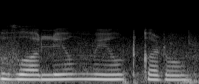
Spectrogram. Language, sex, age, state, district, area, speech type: Urdu, female, 18-30, Uttar Pradesh, Gautam Buddha Nagar, rural, read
